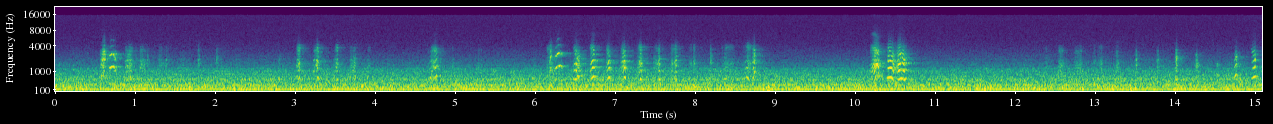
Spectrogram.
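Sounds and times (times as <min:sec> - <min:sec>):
low hum and static hiss: 0:00.0 - 0:15.0
parrot imitating laughter: 0:00.6 - 0:02.2, 0:02.8 - 0:04.1, 0:06.2 - 0:08.9, 0:10.2 - 0:10.8, 0:12.4 - 0:15.0.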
